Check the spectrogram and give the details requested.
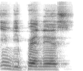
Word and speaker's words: independence: To stress independence, we have to place an emphasis on the third syllable from the last. Okay, so we have in de pen dence. So, dence is the last syllable or the first from the last. Okay, we have pen, second syllable from the last. We have D E. Third syllable from the last. So, the rule remains the same. Okay, so D E will be stressed. That is which of the options?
